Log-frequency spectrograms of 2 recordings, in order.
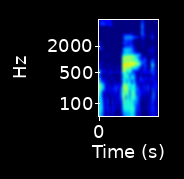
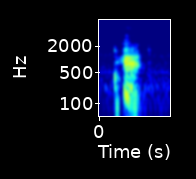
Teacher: If you say spot, you don't feel that puff, or you feel much less of one. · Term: puffless P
